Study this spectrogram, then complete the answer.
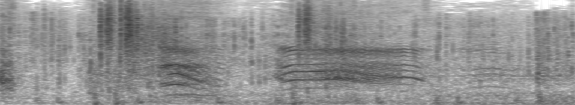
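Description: A monstrous creature shrieks loudly.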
